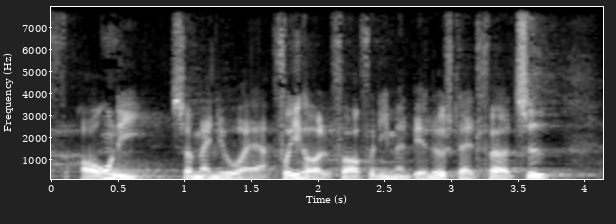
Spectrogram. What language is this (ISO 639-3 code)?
dan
